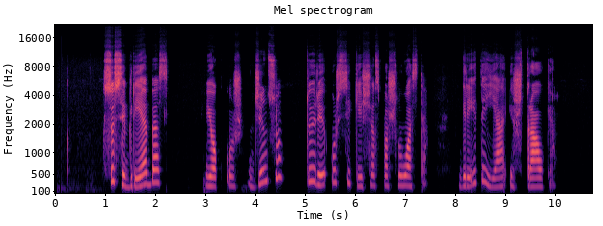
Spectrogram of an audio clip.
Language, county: Lithuanian, Vilnius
